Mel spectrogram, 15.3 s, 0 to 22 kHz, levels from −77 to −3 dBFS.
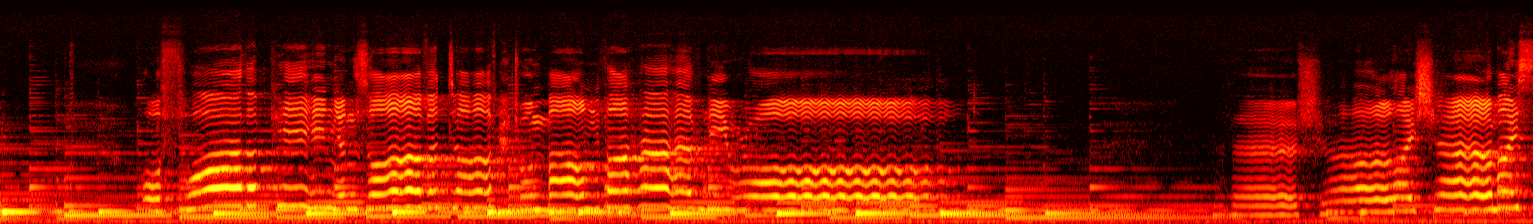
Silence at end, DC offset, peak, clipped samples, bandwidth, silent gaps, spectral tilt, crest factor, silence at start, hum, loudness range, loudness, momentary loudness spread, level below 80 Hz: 0 s; under 0.1%; -8 dBFS; under 0.1%; over 20 kHz; none; -5 dB/octave; 18 dB; 0 s; none; 11 LU; -25 LUFS; 15 LU; -48 dBFS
